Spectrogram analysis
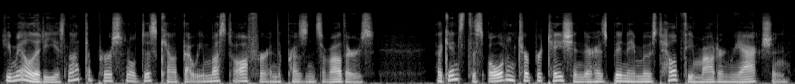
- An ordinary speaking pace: Yes, average, 195 wpm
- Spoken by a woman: No, male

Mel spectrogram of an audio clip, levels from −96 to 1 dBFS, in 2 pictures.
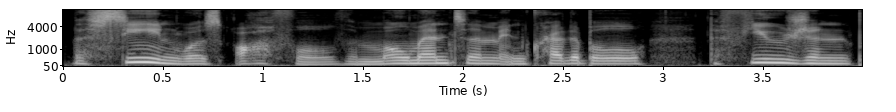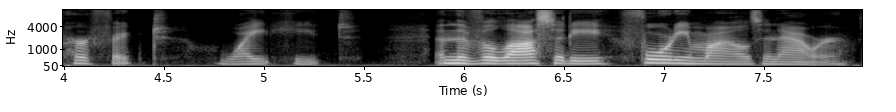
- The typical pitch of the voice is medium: Yes, medium, 165 Hz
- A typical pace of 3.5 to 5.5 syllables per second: Yes, 5.2 syllables/s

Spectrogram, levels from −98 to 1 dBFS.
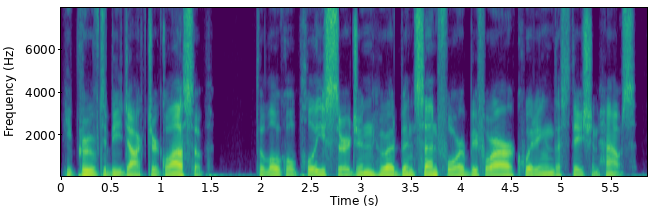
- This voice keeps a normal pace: No, fast, 215 wpm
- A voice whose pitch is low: Yes, low, 105 Hz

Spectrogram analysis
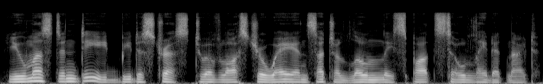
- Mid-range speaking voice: No, low, 115 Hz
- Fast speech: Yes, fast, 210 wpm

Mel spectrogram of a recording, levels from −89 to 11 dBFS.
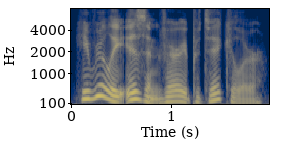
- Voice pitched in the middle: Yes, medium, 165 Hz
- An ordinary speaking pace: Yes, average, 150 wpm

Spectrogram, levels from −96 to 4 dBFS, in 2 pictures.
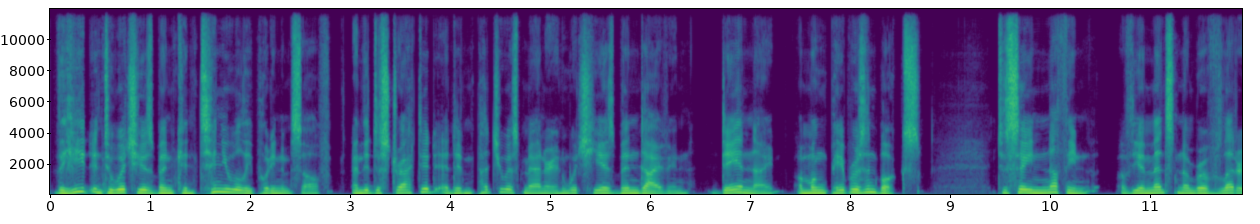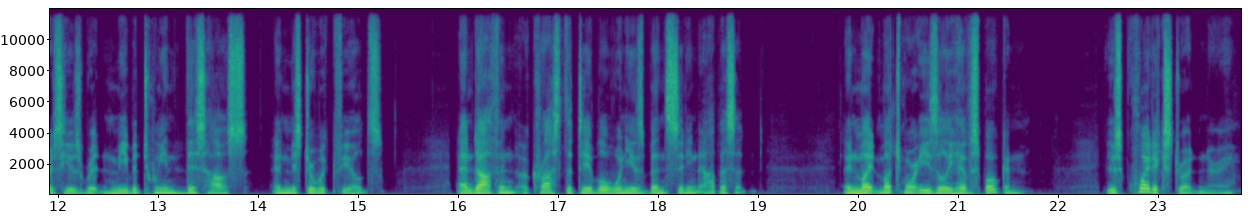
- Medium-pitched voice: Yes, medium, 155 Hz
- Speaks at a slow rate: No, average, 175 wpm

